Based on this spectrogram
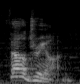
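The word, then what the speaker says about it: Fieldron: So up north, they would pronounce it Feldrion. Feldrion. However, to localize it, because as many of you guys know, we don't run around asking for croissants when we want croissants, we would pronounce this Feldrion.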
